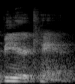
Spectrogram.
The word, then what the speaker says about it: bacon: It's bacon. But you pronounce it beer can.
